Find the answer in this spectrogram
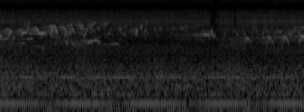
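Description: Faint chirping of small birds: a rapid run of short, high chirps over a low steady hum.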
